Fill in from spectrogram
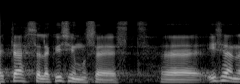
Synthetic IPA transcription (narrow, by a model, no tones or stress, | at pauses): jt̪ːˑæhse̞lːe̞kysʲimusee̞ːst̪ | ise̞n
